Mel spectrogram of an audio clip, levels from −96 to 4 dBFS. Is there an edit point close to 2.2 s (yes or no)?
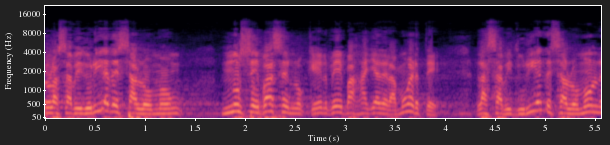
yes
